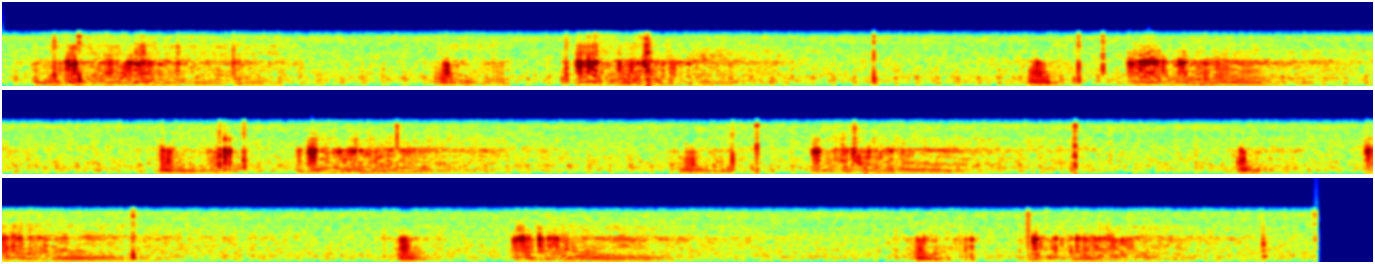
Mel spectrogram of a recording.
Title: Cute baby Snoring baby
